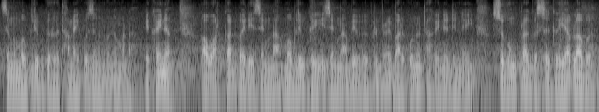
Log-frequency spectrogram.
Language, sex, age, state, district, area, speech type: Bodo, male, 45-60, Assam, Baksa, urban, spontaneous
